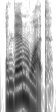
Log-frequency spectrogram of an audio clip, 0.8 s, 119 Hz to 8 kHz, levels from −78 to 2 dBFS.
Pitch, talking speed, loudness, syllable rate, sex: 175 Hz, 220 wpm, -16 LUFS, 4.8 syllables/s, female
